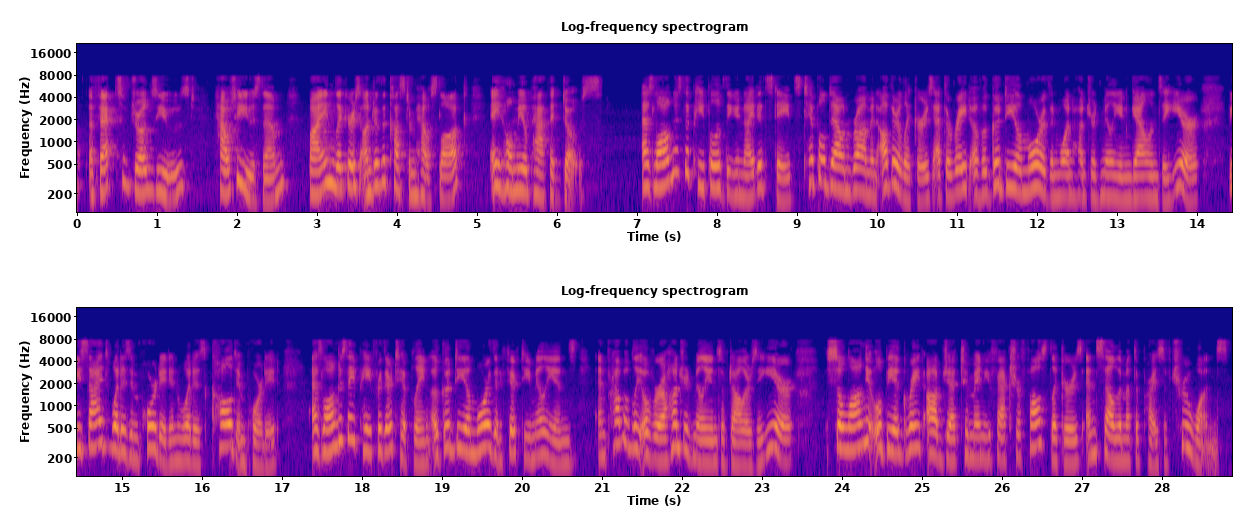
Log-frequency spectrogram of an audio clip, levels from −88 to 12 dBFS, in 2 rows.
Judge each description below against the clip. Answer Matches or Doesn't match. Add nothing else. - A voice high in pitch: Matches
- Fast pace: Matches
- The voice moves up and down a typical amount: Doesn't match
